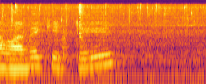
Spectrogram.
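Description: A woman speaks for about the first second; after that, sliced shallots frying in oil in a pan give a faint sizzle over a steady low hum.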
